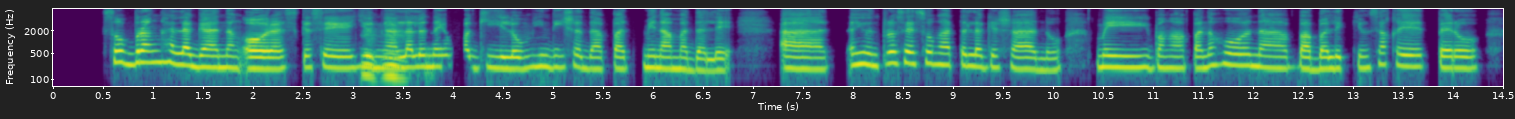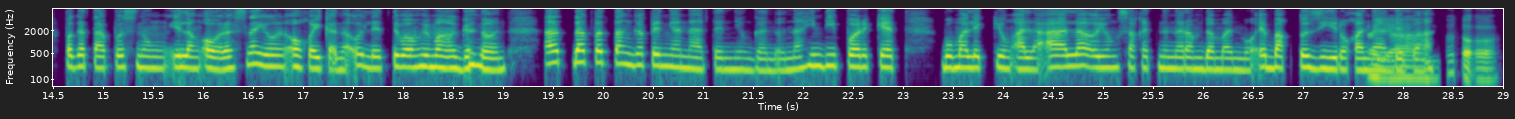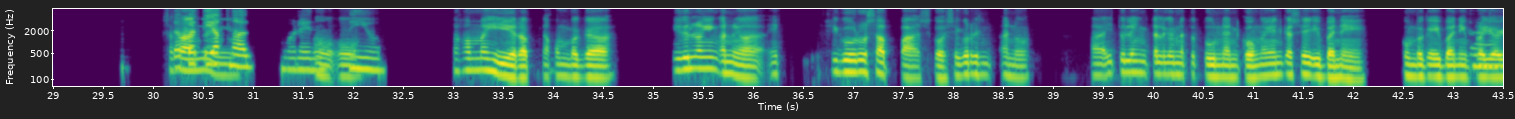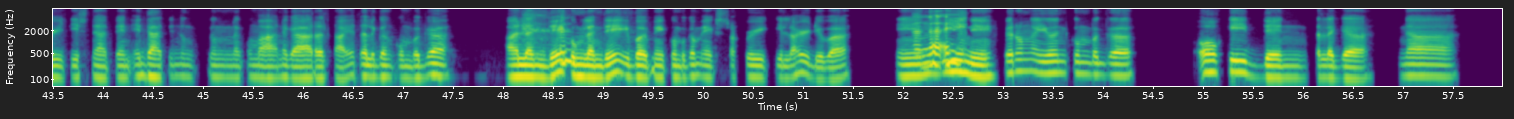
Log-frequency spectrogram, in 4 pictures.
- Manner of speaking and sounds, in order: other background noise
- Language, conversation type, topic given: Filipino, unstructured, Paano mo tinutulungan ang iyong sarili na makapagpatuloy sa kabila ng sakit?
